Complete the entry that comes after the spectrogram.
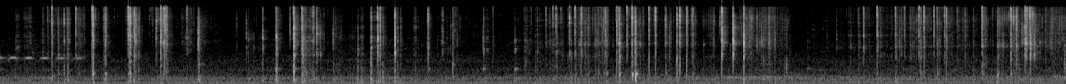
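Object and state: Soap bar being carved.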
